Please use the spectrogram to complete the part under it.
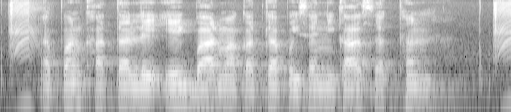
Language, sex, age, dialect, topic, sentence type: Chhattisgarhi, male, 18-24, Western/Budati/Khatahi, banking, question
